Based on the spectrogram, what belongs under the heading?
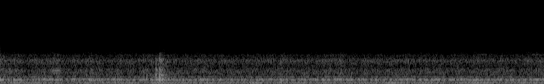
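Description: Car engine idling steadily, picked up by a camera mounted on the bonnet, with one short knock about a second and a half in.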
